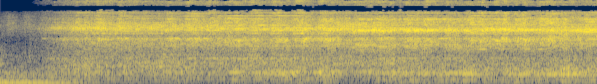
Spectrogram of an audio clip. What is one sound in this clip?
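A plasma cutter hisses steadily as it cuts through steel.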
